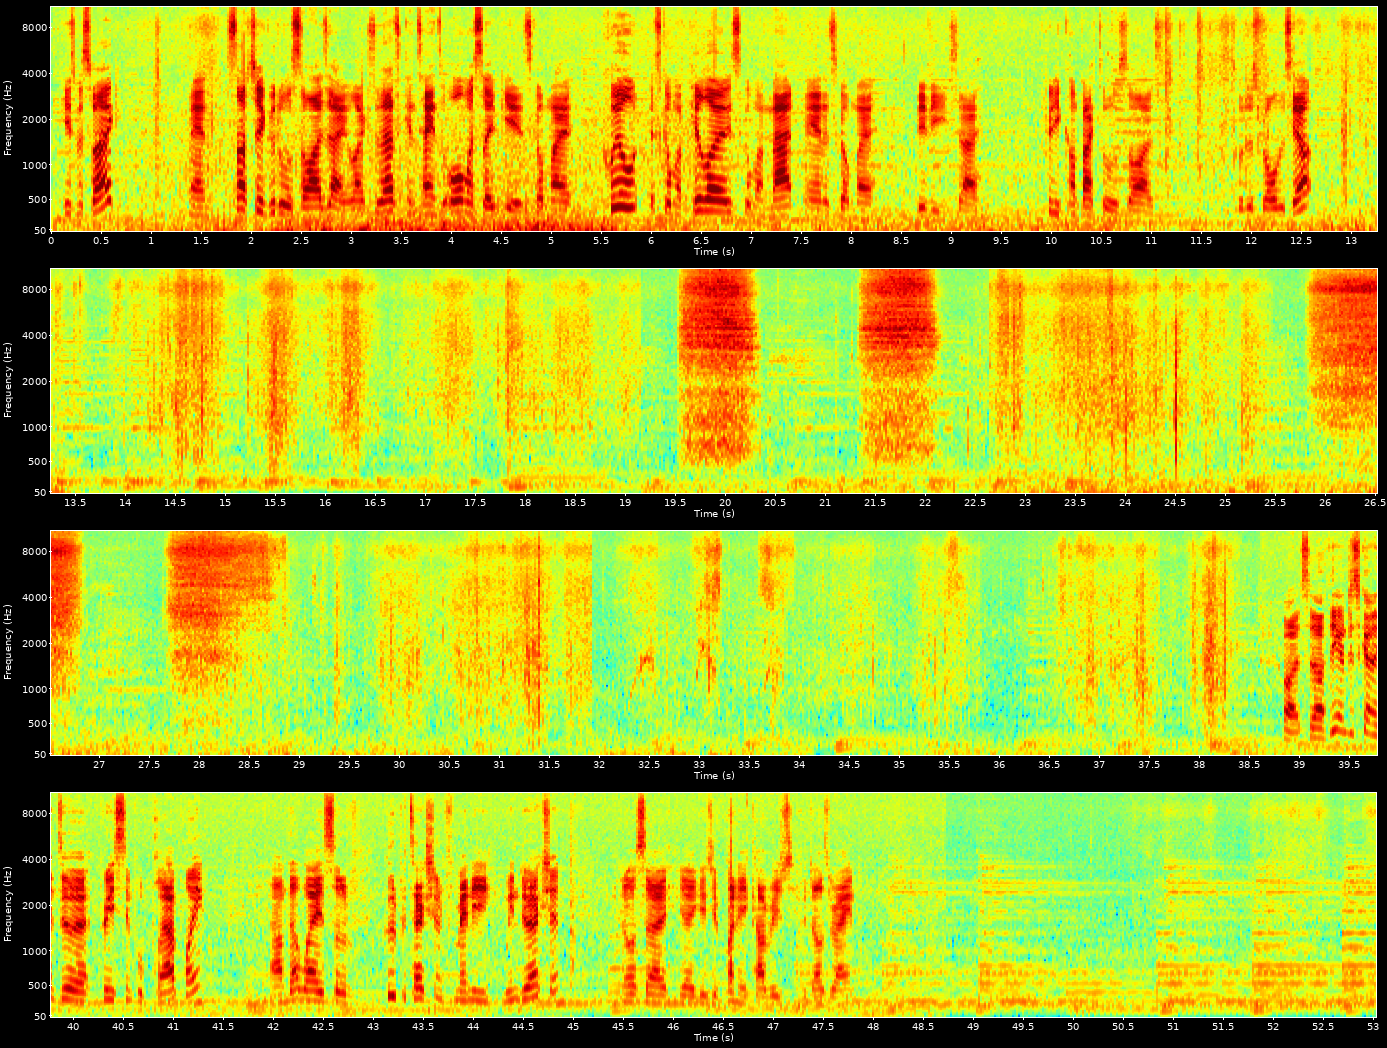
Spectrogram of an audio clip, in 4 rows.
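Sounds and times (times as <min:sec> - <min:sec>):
background music with low notes: 0:00.0 - 0:53.0
rustling of canvas: 0:10.3 - 0:20.5, 0:21.2 - 0:26.8, 0:27.6 - 0:41.3
breaths blown into pillow valve: 0:13.4 - 0:20.5, 0:21.3 - 0:23.9, 0:25.4 - 0:26.9, 0:27.6 - 0:29.1.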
